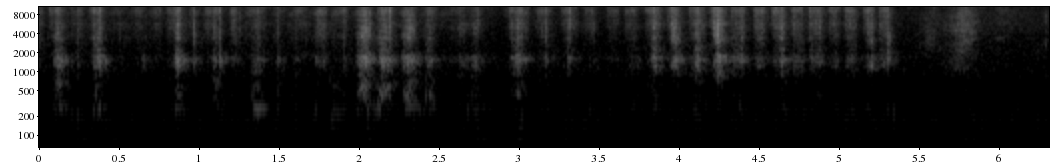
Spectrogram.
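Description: A wooden stylus held in the fingers scratches the black coating off a flat, roughly A4-sized scratch-art card lying on a table, revealing colour underneath. An irregular run of short, dry, raspy scratching strokes is heard, quiet and bright, with a faint tonal edge around 1.5 kHz.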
